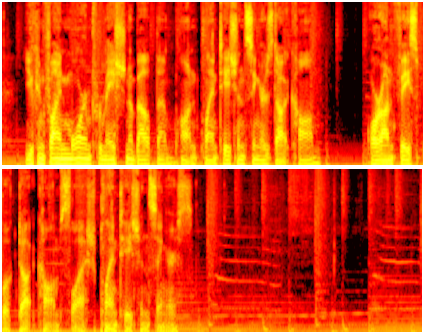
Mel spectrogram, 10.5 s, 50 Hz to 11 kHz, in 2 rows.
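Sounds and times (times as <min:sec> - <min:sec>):
speech: 0:00.3 - 0:08.0
cat meowing: 0:07.7 - 0:08.8.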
